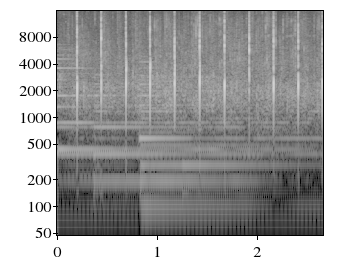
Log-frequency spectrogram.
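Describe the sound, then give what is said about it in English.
Applause in a church service, heard as sharp, evenly spaced claps in a steady beat over sustained keyboard chords. “Let's give them a hand this morning.”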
